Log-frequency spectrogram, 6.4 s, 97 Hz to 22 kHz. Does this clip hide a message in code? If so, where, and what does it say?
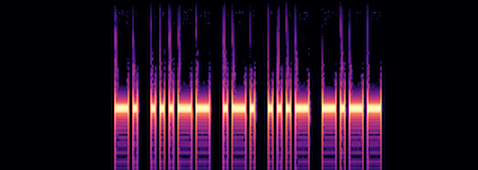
Yes: Morse code from 1.5 to 5.1 s, heard as a keyed tone, about 20 wpm, 700 Hz. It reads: N3RVY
